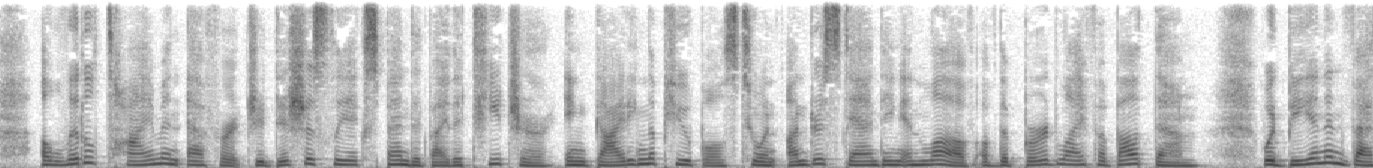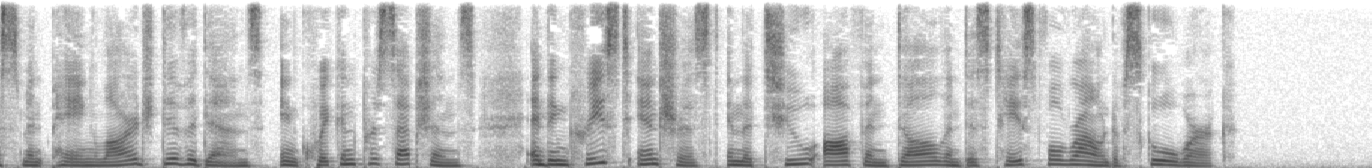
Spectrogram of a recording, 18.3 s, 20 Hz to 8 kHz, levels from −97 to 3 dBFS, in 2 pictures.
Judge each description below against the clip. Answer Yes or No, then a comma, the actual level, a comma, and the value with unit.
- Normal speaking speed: Yes, average, 160 wpm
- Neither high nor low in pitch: Yes, medium, 180 Hz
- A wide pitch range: No, average, 4.7 semitones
